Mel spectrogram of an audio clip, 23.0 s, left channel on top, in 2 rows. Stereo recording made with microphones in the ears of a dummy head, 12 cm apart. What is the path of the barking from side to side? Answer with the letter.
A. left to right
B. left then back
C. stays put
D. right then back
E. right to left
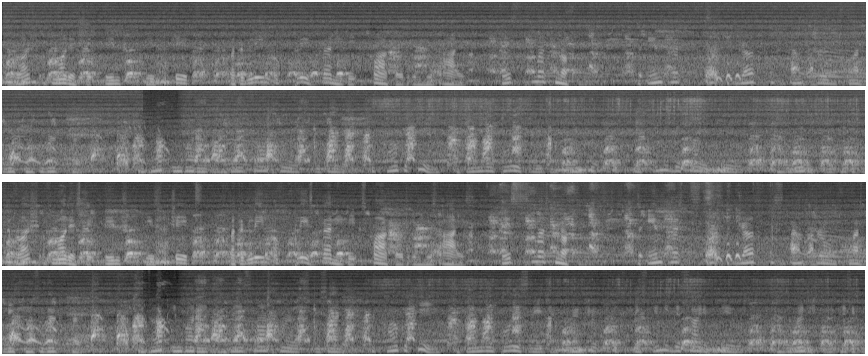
D.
